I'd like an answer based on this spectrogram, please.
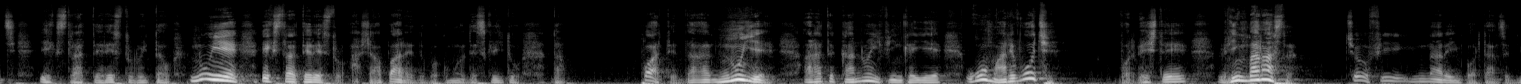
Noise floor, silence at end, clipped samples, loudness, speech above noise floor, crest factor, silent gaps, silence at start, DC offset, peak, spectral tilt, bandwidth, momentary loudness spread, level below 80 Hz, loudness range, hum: -48 dBFS; 0 s; under 0.1%; -19 LUFS; 29 dB; 18 dB; none; 0 s; under 0.1%; -2 dBFS; -7 dB/octave; 15 kHz; 22 LU; -34 dBFS; 8 LU; none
